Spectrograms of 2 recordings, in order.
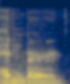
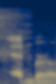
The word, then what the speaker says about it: Edinburgh: documentary he went to Edinburg I don't sure how to say it looks like Edinburg but they say like Edinburgh or something Edinburgh yeah yeah um and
